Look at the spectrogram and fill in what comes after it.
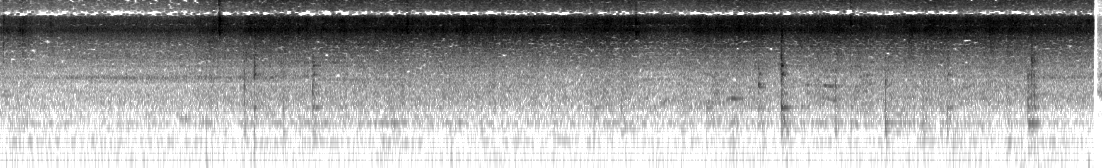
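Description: Chopped onions and green chillies frying in oil in a steel pot, a steady sizzle, while a wooden spatula stirs them and now and then knocks lightly against the metal.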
